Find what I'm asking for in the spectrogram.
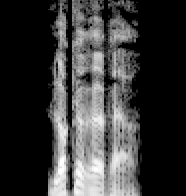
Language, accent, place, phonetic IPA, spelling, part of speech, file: German, Germany, Berlin, [ˈlɔkəʁəʁɐ], lockererer, adjective, De-lockererer.ogg
- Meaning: inflection of locker: 1. strong/mixed nominative masculine singular comparative degree 2. strong genitive/dative feminine singular comparative degree 3. strong genitive plural comparative degree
